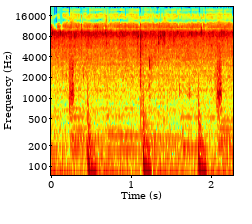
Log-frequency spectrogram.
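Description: Onions and minced garlic frying in a pan for curry shrimp and scallops, a steady close sizzle with three spaced scraping strokes of a utensil across the pan.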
